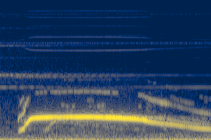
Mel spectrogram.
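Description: Wolf howl: one long call that rises about half a second in, holds steady, then slowly falls near the end. A second, higher howl joins as it falls, over a steady low rumble.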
